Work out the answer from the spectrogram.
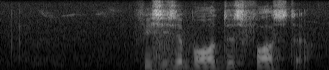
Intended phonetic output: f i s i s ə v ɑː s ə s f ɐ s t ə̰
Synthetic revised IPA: f i s i s ə b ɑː t ə s f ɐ s t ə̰

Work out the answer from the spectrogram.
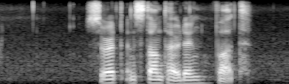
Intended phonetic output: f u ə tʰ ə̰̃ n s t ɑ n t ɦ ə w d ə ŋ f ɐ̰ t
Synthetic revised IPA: s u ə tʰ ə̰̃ n s t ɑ n t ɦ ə w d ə ŋ v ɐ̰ t

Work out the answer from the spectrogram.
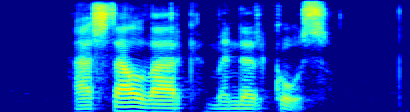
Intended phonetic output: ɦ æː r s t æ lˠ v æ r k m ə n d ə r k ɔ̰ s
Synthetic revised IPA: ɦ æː r s t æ lˠ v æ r k m ə n d ə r k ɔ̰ s

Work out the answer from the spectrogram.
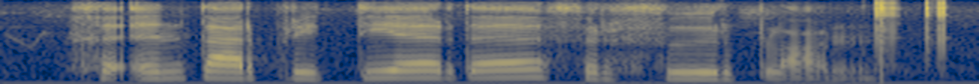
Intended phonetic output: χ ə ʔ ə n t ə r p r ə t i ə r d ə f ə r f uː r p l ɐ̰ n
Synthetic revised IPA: χ ə ʔ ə n t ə r p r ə t i ə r d ə f ə r f uː r p l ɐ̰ n

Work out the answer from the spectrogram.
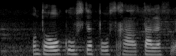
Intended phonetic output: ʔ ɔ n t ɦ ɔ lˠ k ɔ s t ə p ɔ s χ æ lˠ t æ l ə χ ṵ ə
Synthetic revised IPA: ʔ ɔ n t ɦ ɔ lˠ k ɔ s t ə p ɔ s χ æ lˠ t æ l ə f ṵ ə

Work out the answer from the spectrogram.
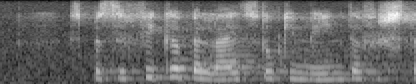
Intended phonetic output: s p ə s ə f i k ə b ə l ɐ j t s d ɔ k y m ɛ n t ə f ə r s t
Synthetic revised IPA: s p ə s ə f i k ə b ə l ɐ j t s d ɔ k y m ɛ n t ə f ə r s t

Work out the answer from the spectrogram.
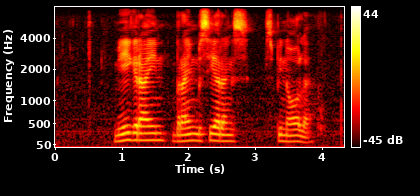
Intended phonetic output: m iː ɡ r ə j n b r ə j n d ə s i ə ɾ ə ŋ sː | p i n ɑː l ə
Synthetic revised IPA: m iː ɡ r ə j n b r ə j n b ə s i ə ɾ ə ŋ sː | p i n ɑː l ə

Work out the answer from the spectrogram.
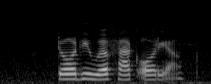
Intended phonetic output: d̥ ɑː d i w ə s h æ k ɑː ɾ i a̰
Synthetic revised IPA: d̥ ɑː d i w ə f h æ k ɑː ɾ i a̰

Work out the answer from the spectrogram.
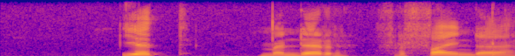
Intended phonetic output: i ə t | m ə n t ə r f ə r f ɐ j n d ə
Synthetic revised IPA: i ə t | m ə n d ə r f ə r f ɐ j n d ə

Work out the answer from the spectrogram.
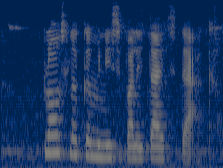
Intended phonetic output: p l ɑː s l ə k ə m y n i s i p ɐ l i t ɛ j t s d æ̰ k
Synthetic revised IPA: p l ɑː s l ə k ə m y n i s i p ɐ l i t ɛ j t s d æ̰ k

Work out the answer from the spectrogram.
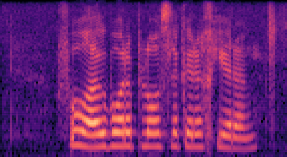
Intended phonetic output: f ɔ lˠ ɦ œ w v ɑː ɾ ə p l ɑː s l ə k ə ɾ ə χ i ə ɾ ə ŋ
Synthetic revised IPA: f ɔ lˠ ɦ œ w b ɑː ɾ ə p l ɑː s l ə k ə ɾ ə χ i ə ɾ ə ŋ

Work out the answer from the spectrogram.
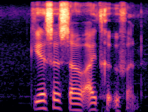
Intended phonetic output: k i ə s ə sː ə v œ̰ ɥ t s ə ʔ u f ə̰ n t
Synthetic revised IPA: k i ə s ə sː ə w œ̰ ɥ t χ ə ʔ u f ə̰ n t

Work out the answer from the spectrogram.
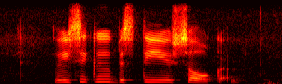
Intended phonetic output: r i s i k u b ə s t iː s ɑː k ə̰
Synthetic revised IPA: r i s i k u b ə s t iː s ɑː k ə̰

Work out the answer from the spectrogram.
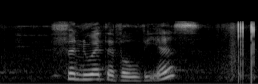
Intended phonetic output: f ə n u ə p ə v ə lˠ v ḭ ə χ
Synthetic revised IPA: f ə n u ə t ə v ə lˠ v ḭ ə s

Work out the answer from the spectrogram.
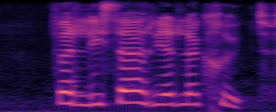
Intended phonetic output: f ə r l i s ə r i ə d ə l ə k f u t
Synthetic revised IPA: f ə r l i s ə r i ə d ə l ə k χ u t

